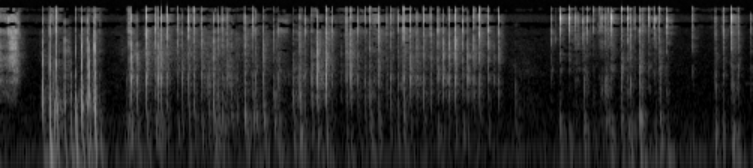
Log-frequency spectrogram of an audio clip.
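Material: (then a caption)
Plastic. Fingertips and long nails tap quickly on the black plastic keys of an open MacBook Air laptop with an aluminum body, like typing, and briefly touch the aluminum palm rest and trackpad. Many short, sharp, bright clicks come in uneven bursts, with brief pauses near one, five and seven seconds.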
